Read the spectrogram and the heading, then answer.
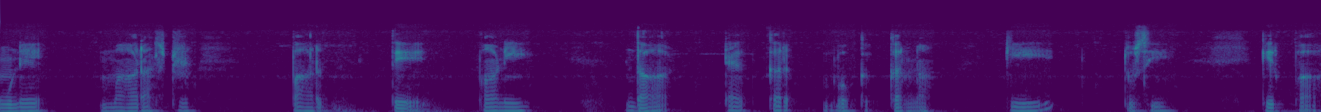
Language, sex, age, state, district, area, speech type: Punjabi, male, 18-30, Punjab, Muktsar, urban, read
